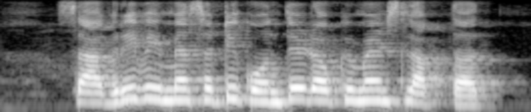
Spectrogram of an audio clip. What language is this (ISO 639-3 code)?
mar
